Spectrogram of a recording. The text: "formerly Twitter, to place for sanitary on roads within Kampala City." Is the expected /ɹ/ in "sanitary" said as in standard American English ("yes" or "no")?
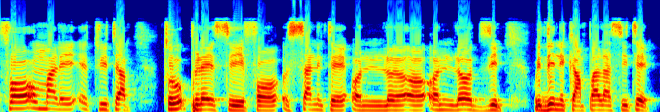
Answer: no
